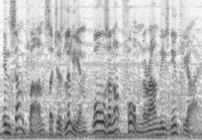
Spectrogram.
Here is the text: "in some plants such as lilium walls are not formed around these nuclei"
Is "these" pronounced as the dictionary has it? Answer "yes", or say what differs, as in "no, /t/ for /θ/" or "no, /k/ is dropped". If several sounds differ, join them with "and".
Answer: yes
